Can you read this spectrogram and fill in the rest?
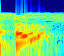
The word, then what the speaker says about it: tứ: Thực ra đó, trong ngữ cảnh đó phải đọc là tứ, nhưng mà người Việt Nam mình, nhất là dân miền Nam, thường đọc trại âm.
